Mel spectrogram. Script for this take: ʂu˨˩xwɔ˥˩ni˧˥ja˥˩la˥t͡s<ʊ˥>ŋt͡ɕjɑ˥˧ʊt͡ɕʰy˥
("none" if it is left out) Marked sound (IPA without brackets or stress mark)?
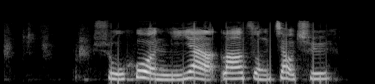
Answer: ʊ˨˩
